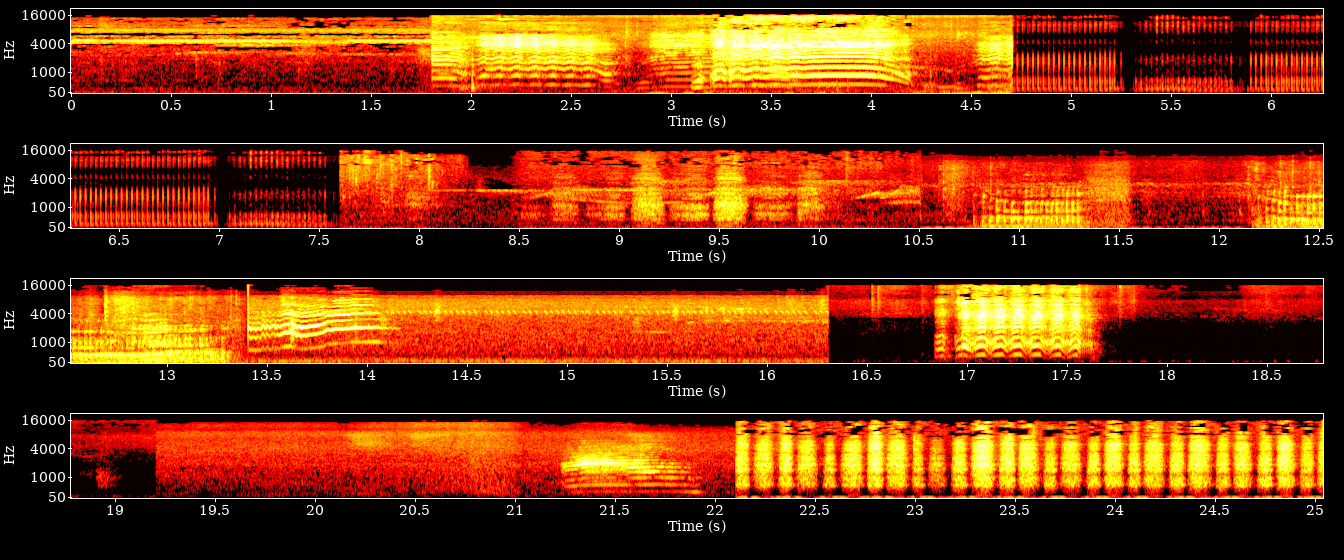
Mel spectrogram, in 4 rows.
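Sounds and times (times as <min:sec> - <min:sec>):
goat bleating: 0:01.8 - 0:04.8, 0:16.8 - 0:17.7
soft animal noises: 0:01.8 - 0:14.1, 0:22.1 - 0:25.0
pig grunting: 0:08.6 - 0:11.6.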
